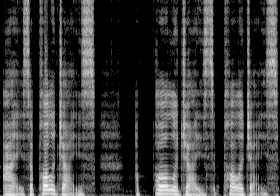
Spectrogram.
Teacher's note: It sounds like eyes, but with a buzzing sound instead of hissing. There's a diphthong here, I.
